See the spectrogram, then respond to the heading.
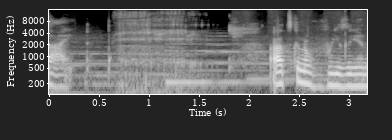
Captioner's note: very loud in-game zombie sound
